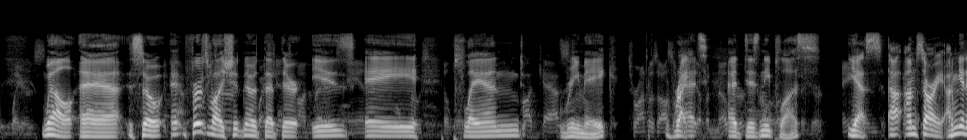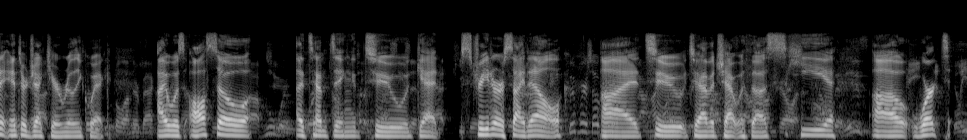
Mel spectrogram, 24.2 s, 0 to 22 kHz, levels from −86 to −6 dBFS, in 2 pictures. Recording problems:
high frequencies cut off; noticeable; nothing above 8 kHz
background chatter; faint; throughout; 2 voices, 20 dB below the speech

